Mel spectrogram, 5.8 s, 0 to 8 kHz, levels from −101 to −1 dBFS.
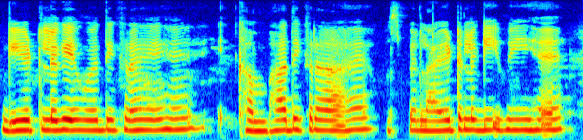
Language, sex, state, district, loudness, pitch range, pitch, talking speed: Hindi, female, Uttar Pradesh, Lalitpur, -16 LUFS, 220-235 Hz, 225 Hz, 165 wpm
